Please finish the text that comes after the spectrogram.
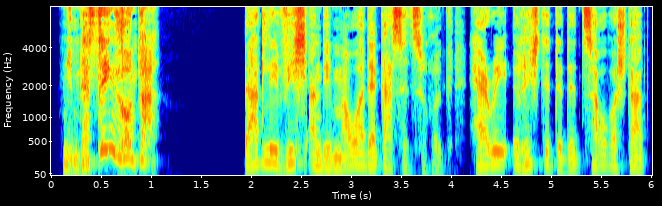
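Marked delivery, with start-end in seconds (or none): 0.1-1.1 high, loud frightened order; startled high cry; alarmed shout. Acted. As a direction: yell it in sudden alarm. Dudley reacts to the pointed wand.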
